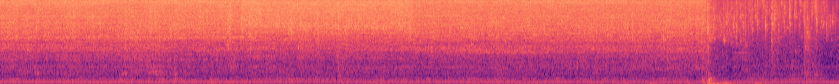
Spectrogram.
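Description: Tap water runs steadily into a kitchen sink while greens are rinsed beneath it, a constant close wash of flow with a brief louder splash or clatter near the end.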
